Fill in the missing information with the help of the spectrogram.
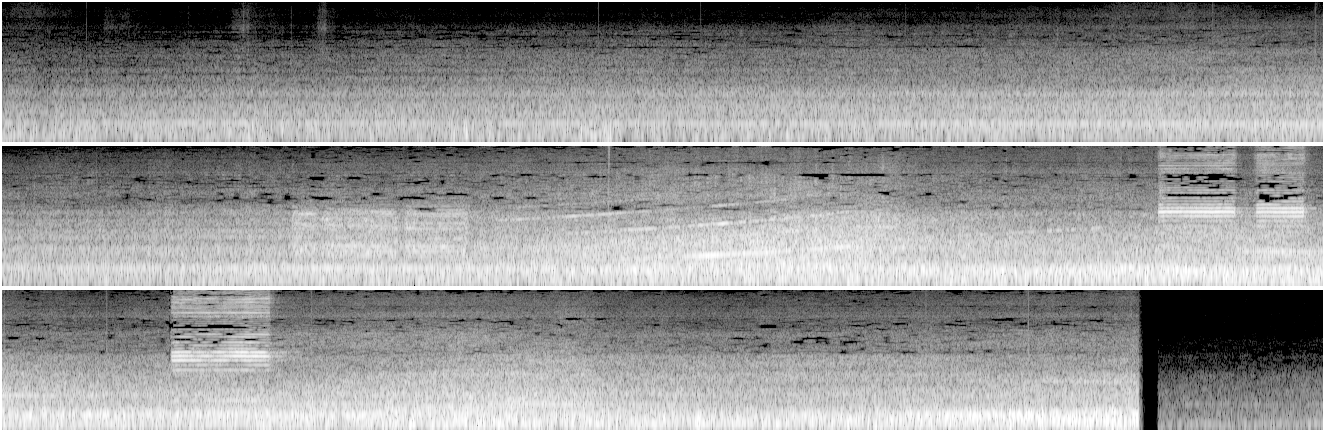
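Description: A column of farm tractors driving past on a highway, their engines growing steadily louder as they approach, one engine rising in pitch as it speeds up. Horns sound in two short blasts about two-thirds of the way through, and the sound cuts off suddenly near the end.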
